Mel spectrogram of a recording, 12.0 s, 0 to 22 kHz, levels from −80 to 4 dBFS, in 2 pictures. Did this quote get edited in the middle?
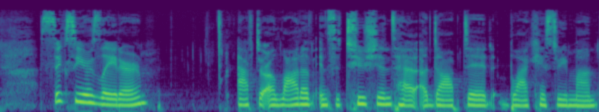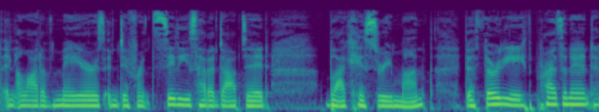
yes; 1 cut; at 6.1 s

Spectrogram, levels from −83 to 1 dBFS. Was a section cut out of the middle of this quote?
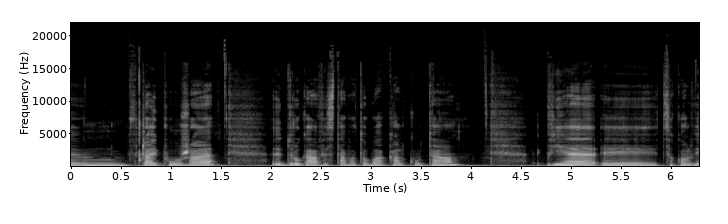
yes; 1 cut; at 4.8 s

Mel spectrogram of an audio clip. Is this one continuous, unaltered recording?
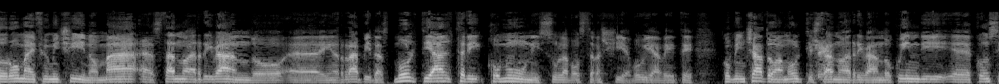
no; 2 cuts; at 3.8 s, 8.1 s

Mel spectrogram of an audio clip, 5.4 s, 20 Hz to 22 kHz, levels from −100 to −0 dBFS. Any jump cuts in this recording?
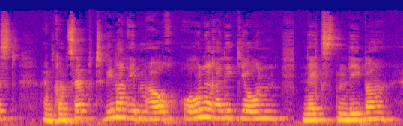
yes; 1 cut; at 3.9 s

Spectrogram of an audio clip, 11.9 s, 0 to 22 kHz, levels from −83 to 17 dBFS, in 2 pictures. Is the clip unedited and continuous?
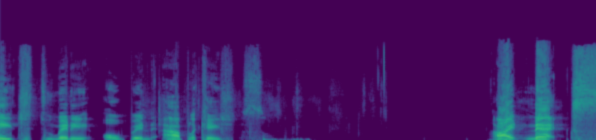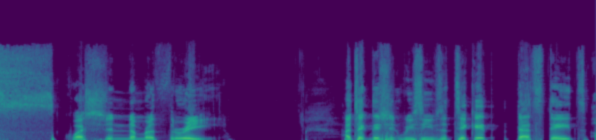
yes; 0 cuts

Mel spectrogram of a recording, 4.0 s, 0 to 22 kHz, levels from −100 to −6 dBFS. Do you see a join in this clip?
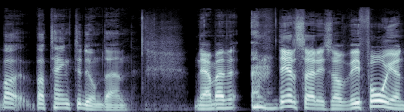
no; 0 cuts

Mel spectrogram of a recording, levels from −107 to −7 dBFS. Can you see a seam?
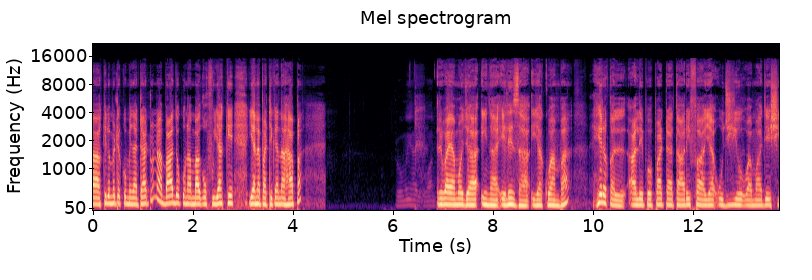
no; 0 cuts

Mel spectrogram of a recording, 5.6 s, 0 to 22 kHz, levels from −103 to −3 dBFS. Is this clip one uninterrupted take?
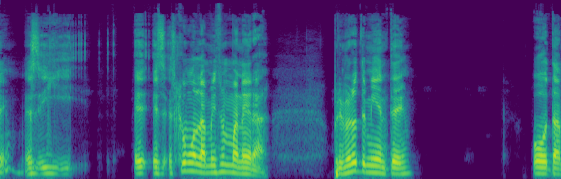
yes; 0 cuts

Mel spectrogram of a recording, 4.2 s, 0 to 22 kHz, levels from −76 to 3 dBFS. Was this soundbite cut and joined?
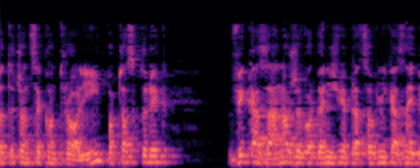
no; 0 cuts

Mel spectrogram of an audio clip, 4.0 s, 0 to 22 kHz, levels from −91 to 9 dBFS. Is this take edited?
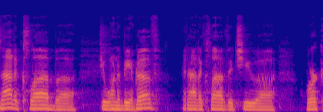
yes; 3 cuts; at 1.3 s, 1.7 s, 2.3 s

